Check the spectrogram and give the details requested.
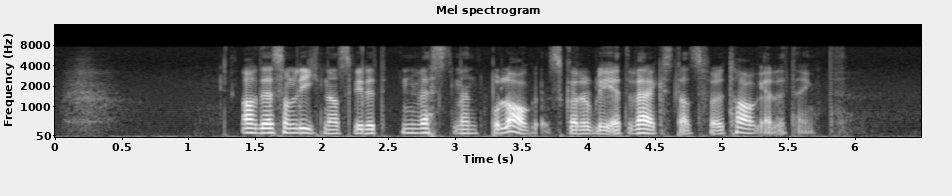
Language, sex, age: Swedish, male, 24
